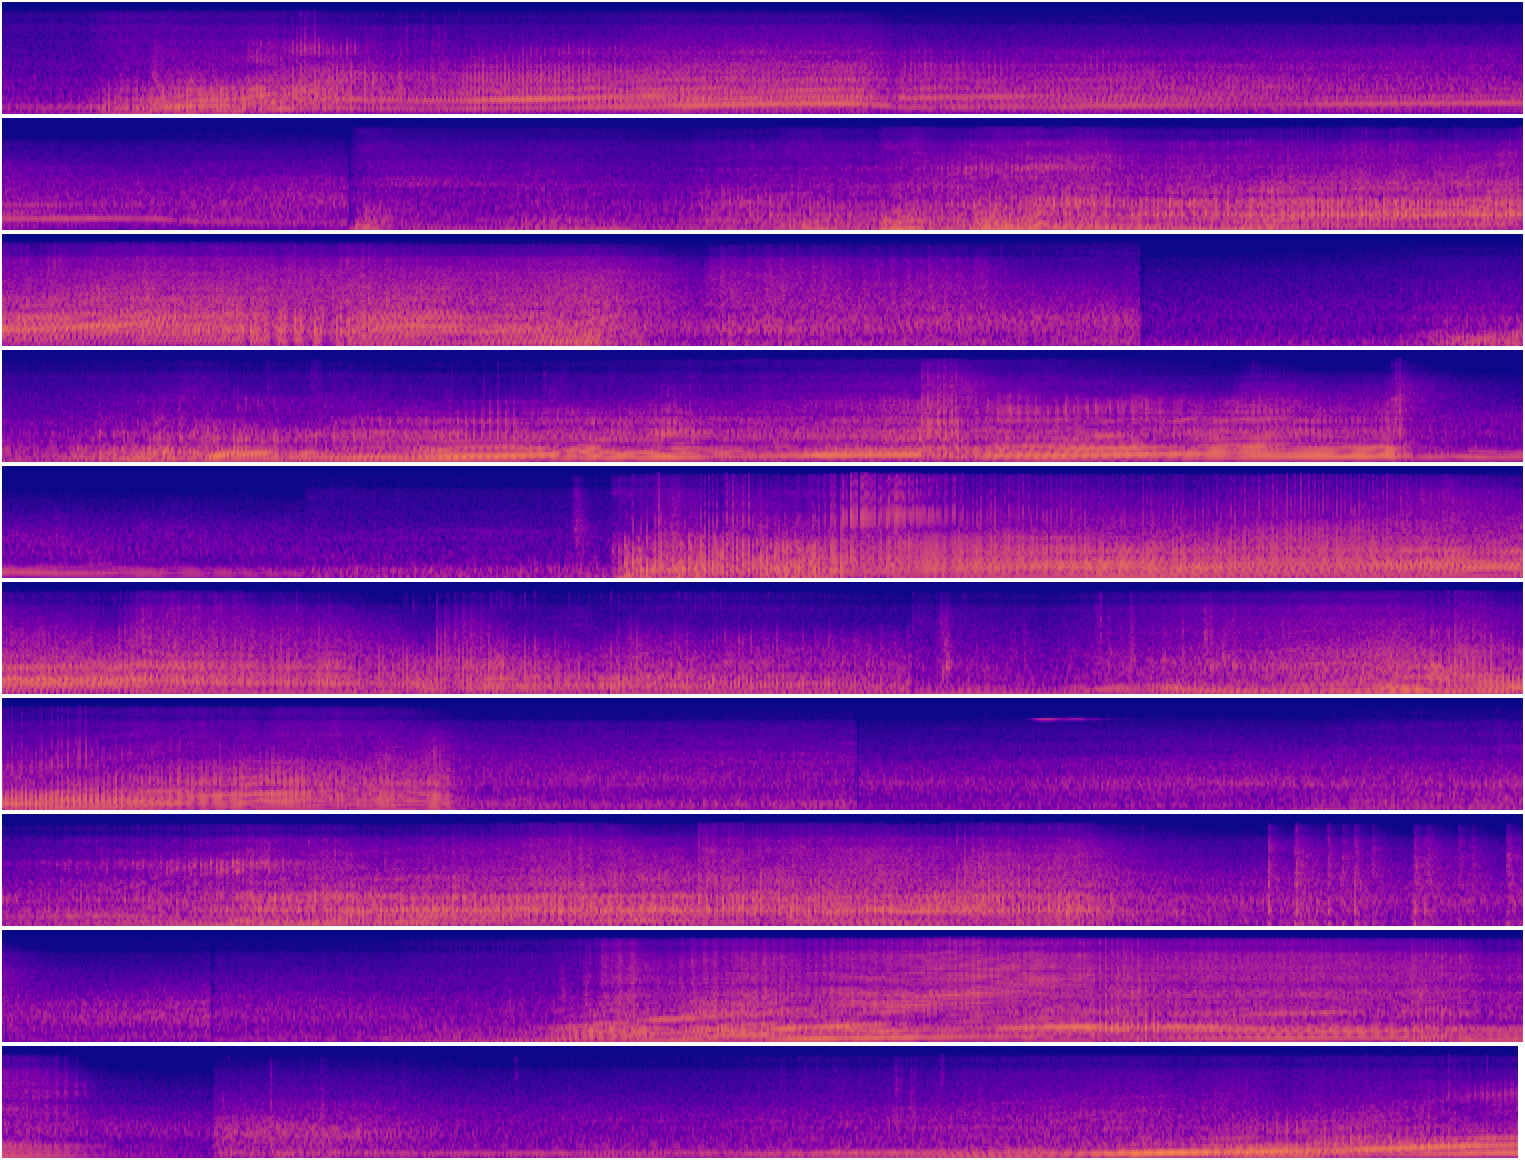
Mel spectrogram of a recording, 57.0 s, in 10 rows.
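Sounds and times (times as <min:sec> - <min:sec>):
car engines accelerating hard: 0:00.0 - 0:15.7, 0:39.1 - 0:45.4, 0:46.2 - 0:57.0.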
